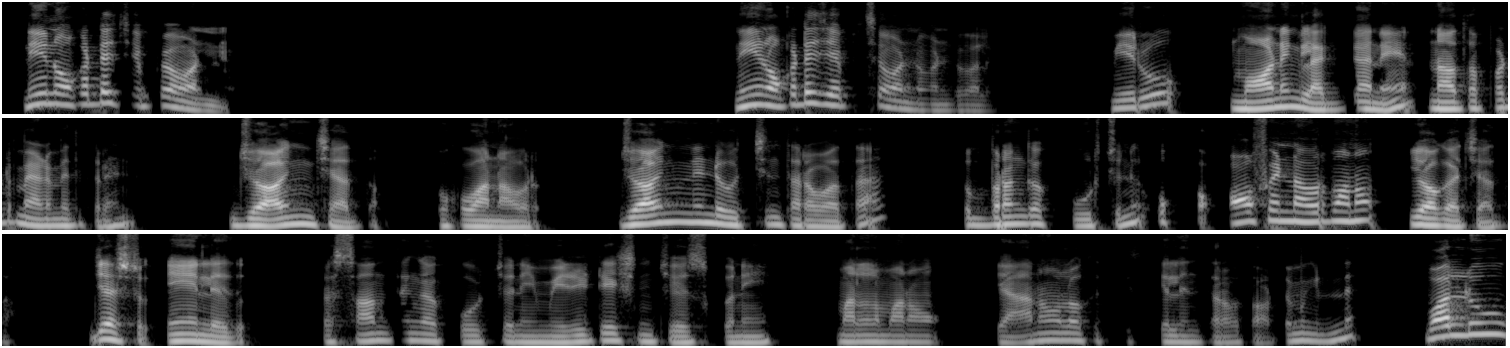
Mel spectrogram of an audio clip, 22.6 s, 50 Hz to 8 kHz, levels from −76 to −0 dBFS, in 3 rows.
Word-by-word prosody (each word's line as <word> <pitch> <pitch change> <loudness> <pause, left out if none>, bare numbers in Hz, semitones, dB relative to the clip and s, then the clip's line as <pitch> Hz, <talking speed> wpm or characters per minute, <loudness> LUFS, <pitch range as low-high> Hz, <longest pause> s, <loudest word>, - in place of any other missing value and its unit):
నేనొకటే 235 +1 +3
చెప్పేవాడిని 180 - -2 2.6
నేనొకటే 215 +4 +3
చెప్పేసేవాడిని 160 - -5
వండి 110 -1 -15
వాళ్ళకి. 105 -1 -18 0.6
మీరు 165 +7 -1 0.5
మార్నింగ్ 160 +4 +7
లెగ్గానే, 130 +1 +2 0.2
నాతో 140 +2 +4
పాటు 165 +4 -5
మేడ 130 -3 +4
మీదకి 130 -2 -5
రండి. 135 +5 -6 0.6
జాగింగ్ 135 +5 +7
చేద్దాం, 105 0 -4 0.3
ఒక 120 - -8
1 110 -2 +3
అవర్. 105 0 -4 0.4
జాగింగ్ 170 +6 +7
నుండి 185 -3 +3
ఒచ్చిన 150 +2 -7
తర్వాత, 115 -3 -2 0.5
శుభ్రంగా 155 +3 +1
కూర్చొని 125 +6 -5
ఒక్క - - -27 0.2
హాఫ్ 205 +4 +4
ఎన్ 215 -2 +2
అవర్ 200 +1 +2
మనం 225 +2 +3 0.3
యోగా 130 -4 +6
చేద్దాం. 110 +4 -8 0.4
జస్ట్ 170 -5 +6 0.2
ఏం 140 - +7
లేదు. 110 -2 -2 0.4
ప్రశాంతంగా 140 +4 -4
కూర్చొని, 120 -1 -7
మెడిటేషన్ 130 +3 -2
చేసుకొని, 115 0 -5 0.4
మనల్ని 125 0 -2
మనం 125 0 -5 0.4
ధ్యానంలోకి 145 +5 -5
తీసుకెళ్ళిన 120 0 -10
తర్వాత 115 +2 -11
ఆటోమేటిక్‌గా 145 +7 -7 0.4
వాళ్ళు 245 +5 +6
140 Hz, 120 wpm, -24 LUFS, 120-165 Hz, 2.6 s, మార్నింగ్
